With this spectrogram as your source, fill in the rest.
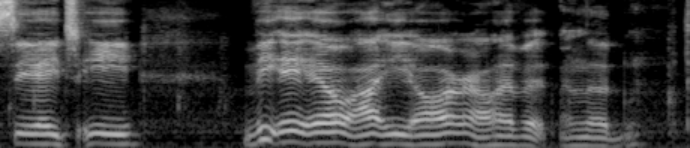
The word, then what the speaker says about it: Chevalier: Kind of debatable, I guess, on how you pronounce it, but it's Chevalier.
